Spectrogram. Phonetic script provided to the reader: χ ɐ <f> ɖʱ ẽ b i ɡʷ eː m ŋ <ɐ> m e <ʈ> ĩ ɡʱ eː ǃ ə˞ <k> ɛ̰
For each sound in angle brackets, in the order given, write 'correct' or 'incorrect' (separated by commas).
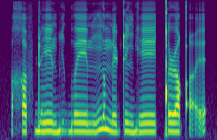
correct, incorrect, correct, incorrect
